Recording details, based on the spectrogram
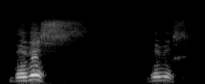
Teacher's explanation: E o Z final, mesmo aqueles que no galego medio e oriental pronuncian o Z do castellano, como final de palabra sempre é sibilante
